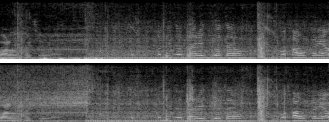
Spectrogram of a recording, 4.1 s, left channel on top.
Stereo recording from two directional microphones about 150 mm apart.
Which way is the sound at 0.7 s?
90° left.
